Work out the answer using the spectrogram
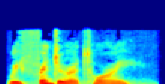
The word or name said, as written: refrigeratory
